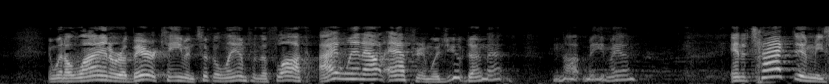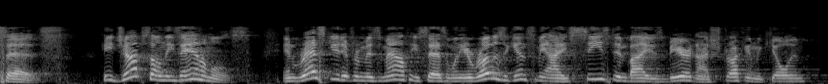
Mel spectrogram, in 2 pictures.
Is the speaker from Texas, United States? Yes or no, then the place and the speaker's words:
yes; Texas, United States; When I grew up in East Texas in the woods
